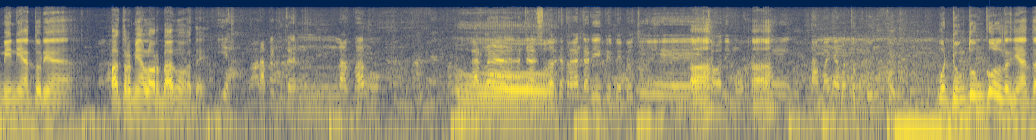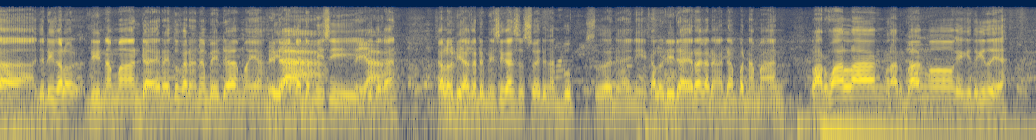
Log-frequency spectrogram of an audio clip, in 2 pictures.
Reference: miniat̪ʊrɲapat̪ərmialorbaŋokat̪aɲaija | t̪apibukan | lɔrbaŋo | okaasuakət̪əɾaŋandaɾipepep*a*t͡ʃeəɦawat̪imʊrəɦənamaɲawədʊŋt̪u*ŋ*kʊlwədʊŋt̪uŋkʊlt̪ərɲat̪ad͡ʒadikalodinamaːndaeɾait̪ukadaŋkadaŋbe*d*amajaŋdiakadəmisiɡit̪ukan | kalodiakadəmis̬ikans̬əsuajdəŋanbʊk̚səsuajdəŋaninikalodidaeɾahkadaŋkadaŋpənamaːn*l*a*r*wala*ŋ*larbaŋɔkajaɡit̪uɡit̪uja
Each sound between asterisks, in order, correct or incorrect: incorrect: e, correct, correct, correct, correct, correct

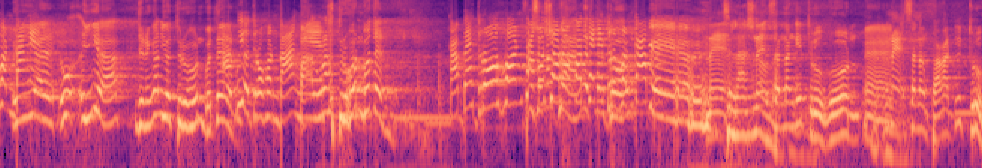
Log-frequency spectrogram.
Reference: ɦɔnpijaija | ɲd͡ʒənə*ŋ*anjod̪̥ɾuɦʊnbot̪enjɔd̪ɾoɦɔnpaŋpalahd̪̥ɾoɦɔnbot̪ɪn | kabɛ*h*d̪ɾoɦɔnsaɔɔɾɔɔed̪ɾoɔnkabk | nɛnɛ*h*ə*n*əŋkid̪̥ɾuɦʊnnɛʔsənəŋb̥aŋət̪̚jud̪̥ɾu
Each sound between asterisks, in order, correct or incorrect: correct, correct, incorrect: s, correct

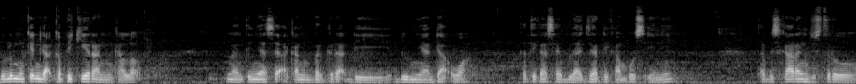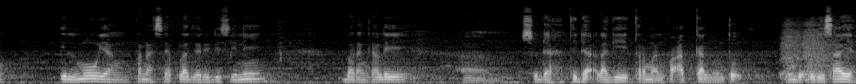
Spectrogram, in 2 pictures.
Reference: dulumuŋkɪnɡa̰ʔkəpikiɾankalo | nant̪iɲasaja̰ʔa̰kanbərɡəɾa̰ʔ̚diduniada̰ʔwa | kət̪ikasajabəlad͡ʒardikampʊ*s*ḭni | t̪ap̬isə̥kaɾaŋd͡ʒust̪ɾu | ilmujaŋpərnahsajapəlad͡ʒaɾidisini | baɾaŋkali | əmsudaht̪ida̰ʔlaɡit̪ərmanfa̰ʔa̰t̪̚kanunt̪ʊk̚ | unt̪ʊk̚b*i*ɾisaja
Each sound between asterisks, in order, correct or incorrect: correct, correct

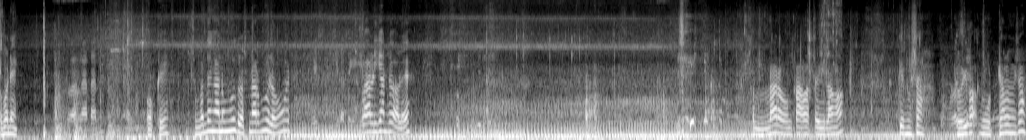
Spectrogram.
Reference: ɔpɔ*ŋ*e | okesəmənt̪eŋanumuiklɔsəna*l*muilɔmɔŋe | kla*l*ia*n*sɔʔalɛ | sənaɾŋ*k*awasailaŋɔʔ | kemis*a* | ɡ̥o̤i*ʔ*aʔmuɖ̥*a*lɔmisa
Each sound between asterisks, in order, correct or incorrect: incorrect: n, incorrect: r, correct, correct, correct, correct, incorrect: p, correct

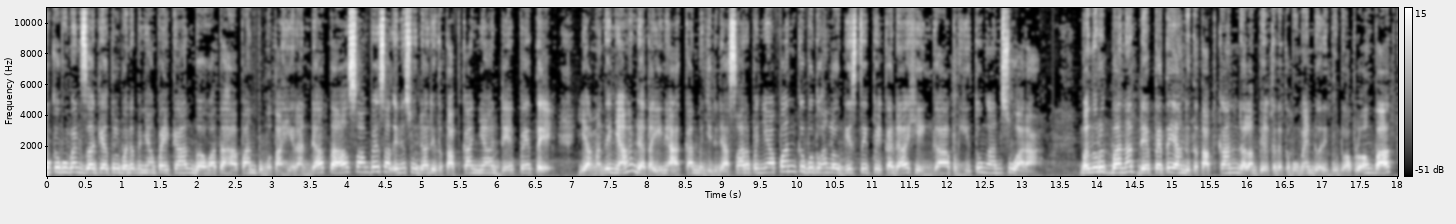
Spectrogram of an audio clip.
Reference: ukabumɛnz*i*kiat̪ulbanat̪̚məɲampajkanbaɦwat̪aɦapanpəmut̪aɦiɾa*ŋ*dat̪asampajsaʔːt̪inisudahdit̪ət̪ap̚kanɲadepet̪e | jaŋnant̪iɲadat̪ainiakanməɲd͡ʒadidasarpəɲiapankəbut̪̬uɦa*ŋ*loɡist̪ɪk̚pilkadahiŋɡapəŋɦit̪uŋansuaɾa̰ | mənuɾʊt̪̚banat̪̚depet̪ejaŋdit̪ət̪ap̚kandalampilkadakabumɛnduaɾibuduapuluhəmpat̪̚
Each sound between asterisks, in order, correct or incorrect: incorrect: a, incorrect: n, incorrect: n

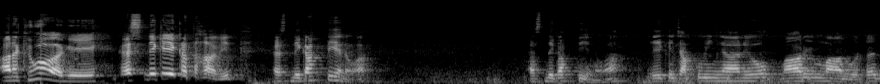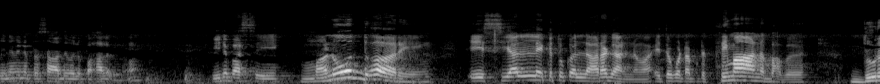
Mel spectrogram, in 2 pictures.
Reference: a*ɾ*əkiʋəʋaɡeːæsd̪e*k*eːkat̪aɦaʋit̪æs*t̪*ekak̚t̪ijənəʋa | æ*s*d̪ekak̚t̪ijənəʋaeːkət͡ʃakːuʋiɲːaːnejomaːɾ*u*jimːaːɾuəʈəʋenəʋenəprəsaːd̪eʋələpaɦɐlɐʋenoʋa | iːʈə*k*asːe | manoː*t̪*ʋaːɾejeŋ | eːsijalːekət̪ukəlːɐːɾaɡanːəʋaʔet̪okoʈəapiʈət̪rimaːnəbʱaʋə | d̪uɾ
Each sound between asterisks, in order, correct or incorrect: correct, correct, incorrect: d̪, correct, correct, incorrect: p, incorrect: d̪

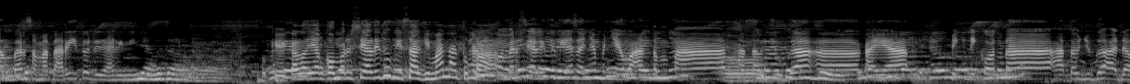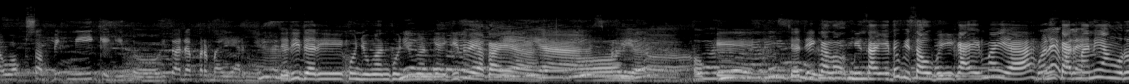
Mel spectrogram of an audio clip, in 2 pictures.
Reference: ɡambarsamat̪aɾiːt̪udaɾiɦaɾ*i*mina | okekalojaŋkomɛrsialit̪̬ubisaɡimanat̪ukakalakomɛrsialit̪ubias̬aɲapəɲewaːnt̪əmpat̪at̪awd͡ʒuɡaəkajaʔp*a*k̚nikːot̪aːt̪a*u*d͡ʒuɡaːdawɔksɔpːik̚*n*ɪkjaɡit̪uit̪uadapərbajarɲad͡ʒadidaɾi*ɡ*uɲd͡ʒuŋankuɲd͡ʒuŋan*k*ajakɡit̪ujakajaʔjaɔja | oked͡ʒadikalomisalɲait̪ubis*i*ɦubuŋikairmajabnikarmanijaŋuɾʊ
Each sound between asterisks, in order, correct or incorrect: correct, incorrect: i, incorrect: w, correct, incorrect: k, correct, incorrect: a

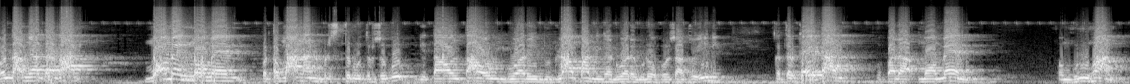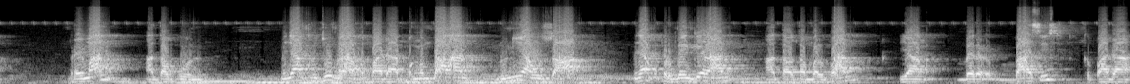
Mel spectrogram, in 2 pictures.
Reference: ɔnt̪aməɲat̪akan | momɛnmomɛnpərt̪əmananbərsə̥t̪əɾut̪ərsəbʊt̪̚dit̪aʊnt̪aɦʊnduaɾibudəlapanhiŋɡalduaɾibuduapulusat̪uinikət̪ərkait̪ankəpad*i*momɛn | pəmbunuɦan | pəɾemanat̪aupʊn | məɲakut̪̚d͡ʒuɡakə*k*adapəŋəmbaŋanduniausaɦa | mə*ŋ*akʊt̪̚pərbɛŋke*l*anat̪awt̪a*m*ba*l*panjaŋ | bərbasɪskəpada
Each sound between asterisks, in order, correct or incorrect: incorrect: a, incorrect: p, incorrect: ɲ, correct, correct, correct

